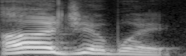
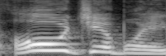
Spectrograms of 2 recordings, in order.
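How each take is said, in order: First: The first vowel is not 'oh' as in 'go'. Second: The first vowel is 'oh' as in 'go'. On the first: The speaker calls it wrong. "not Ojibwe" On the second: The speaker calls it right. "O sounds like the word O in go, or Ojibwe. Yeah, it's Ojibwe"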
